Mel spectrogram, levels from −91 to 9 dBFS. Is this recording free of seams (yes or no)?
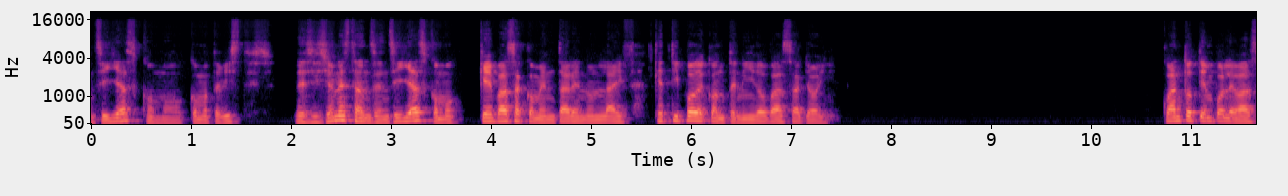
no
